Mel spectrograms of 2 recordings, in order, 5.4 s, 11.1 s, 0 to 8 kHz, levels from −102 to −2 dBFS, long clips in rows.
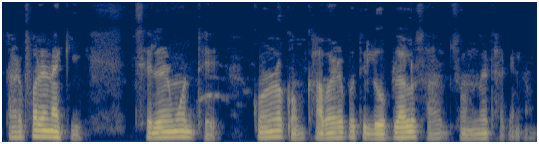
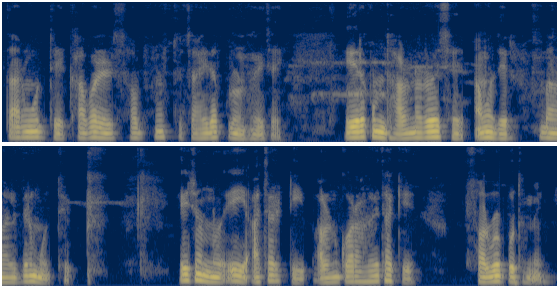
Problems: none marked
